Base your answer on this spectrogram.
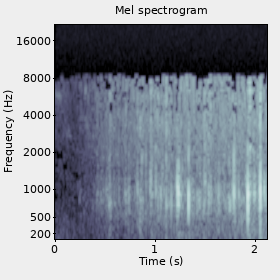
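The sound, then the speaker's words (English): Hooves of two horses clip-clop in an uneven rhythm, starting faint and growing louder, with several sharp, bright strikes standing out toward the end. “See, both horses are ready.”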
